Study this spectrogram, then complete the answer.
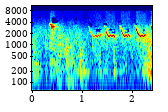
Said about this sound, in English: Hello, pretty nightingale. Don't you want any seed? No? You just want to sing. Go ahead, you beautiful thing. Sing your little heart out.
